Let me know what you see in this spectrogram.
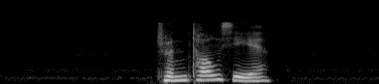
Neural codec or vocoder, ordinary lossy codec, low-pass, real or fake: codec, 16 kHz in and 24 kHz out, 0.4 kbps, LongCat-Audio-Codec, four codebook decoder; none; 7.2 kHz; fake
